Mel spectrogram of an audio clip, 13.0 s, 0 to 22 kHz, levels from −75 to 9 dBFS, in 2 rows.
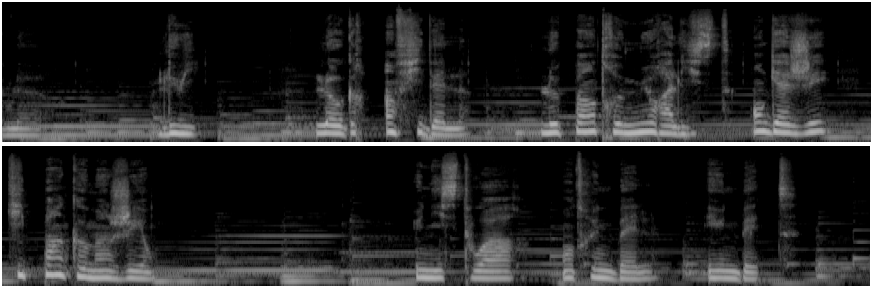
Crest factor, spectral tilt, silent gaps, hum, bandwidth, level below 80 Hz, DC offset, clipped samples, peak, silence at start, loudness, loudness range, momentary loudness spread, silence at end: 16 dB; -5 dB/octave; none; none; 18 kHz; -52 dBFS; under 0.1%; under 0.1%; -10 dBFS; 0 s; -26 LUFS; 4 LU; 15 LU; 0 s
